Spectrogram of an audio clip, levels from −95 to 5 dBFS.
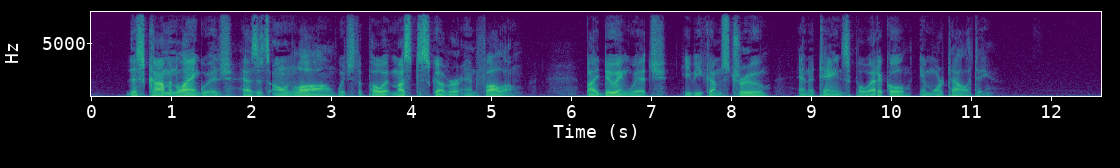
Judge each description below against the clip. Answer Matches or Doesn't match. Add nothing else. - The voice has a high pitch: Doesn't match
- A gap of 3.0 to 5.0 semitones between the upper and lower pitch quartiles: Matches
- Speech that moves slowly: Matches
